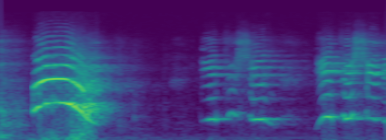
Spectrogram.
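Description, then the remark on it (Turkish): A loud, high-pitched scream of fright bursts out, followed by two shorter, strained vocal cries that trail off in quick succession. “Allah aşkına susun. Ah, Bağırmayın öyle.”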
